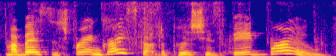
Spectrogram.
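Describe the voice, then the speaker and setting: Female teacher, storybook read-aloud: high, bright, emphatic delivery. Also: normal speed. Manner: animated, emphatic. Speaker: teacher reading aloud to children. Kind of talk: expressive children's storybook reading.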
